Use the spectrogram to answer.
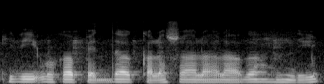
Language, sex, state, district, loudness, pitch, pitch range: Telugu, male, Telangana, Hyderabad, -20 LUFS, 115 Hz, 110-115 Hz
